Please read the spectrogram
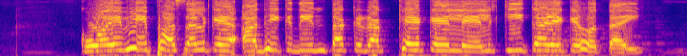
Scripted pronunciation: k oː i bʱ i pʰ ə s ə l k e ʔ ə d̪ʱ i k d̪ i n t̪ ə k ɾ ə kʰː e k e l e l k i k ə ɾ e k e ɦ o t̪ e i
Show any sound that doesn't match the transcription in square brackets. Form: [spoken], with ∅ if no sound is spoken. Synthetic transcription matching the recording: k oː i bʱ i pʰ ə s ə l k e ʔ ə d̪ʱ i k d̪ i n t̪ ə k ɾ ə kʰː e k e l e l k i k ə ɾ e k e ɦ o t̪ [a] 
